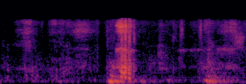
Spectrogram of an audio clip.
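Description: A short fart noise about a second in, one brief raspy burst.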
